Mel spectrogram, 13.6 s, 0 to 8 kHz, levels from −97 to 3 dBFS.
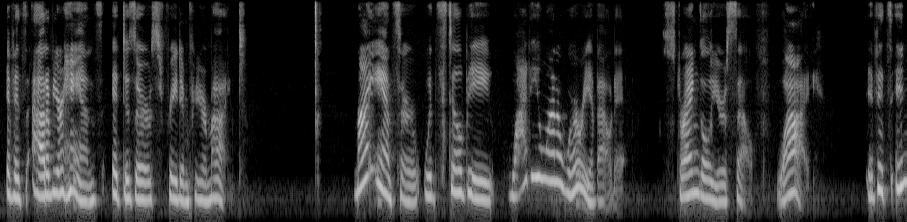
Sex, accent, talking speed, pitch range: female, American, 135 wpm, 205-290 Hz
